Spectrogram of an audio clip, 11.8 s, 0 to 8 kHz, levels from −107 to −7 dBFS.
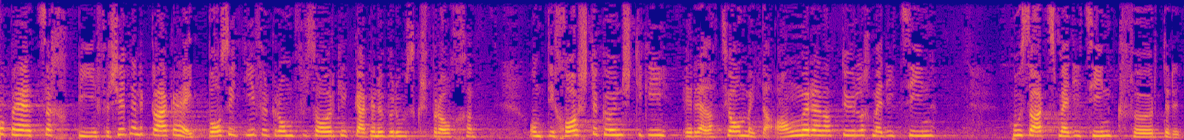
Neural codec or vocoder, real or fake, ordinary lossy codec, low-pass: none; real; none; none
